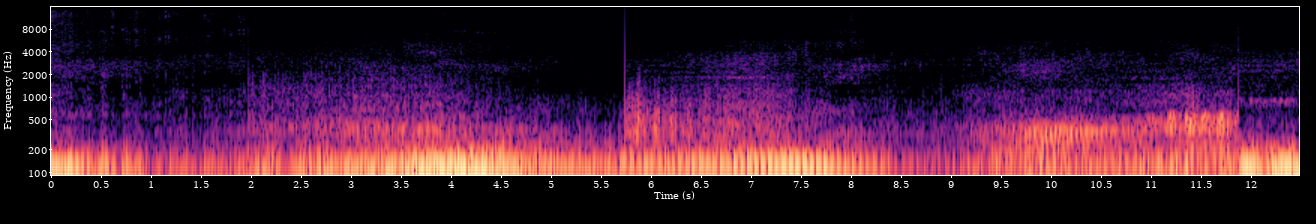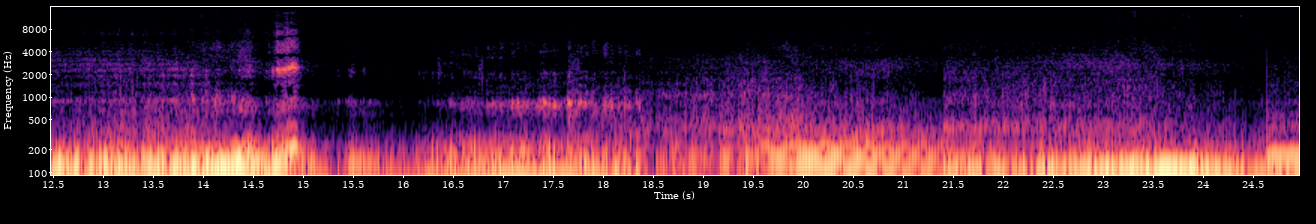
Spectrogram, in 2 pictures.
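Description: Cars driving past one after another, their engines rumbling loudly and fading between passes. About halfway through, one engine revs up sharply.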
